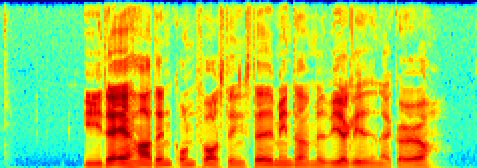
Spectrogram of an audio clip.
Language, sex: Danish, male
